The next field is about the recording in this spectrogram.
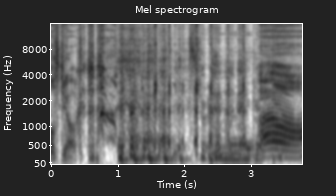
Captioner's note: laughter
